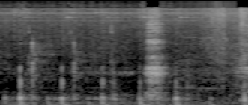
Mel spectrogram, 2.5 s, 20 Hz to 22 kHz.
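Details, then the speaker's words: Yamaha Wolverine 350 4x4 ATV, wheel rocked by hand: uneven hollow clunks, several in under three seconds, from a loose hub. Wheel bearings judged junk, likely on both wheels; the brakes work. "the brakes work back brake works that wheel is bad is that loose on there i think the bearing's in there junk"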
